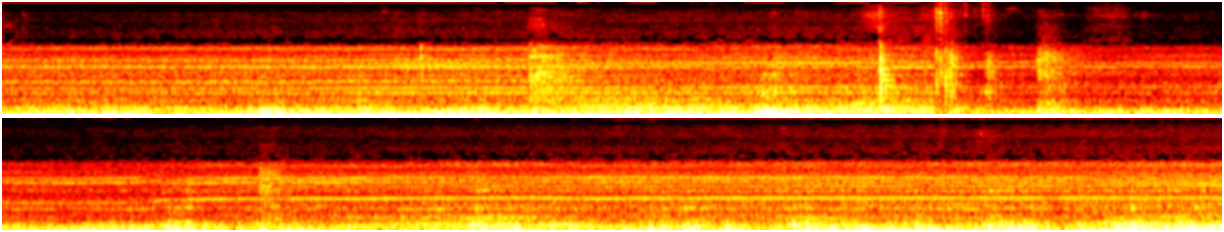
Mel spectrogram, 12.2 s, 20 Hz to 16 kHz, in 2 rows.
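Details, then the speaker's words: Newly fitted Webasto diesel parking heater on a Land Rover Freelander 2 running: deep steady roar with even hum, no surging or popping; running properly. "it's all running it's been on for like half an hour and um i feel the horses are warm and the cologne itself is warm as well"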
